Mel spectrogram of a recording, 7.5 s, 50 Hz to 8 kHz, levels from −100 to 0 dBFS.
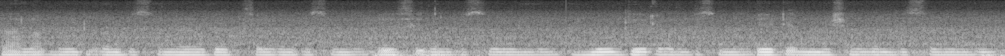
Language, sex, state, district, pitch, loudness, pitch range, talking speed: Telugu, male, Andhra Pradesh, Anantapur, 140 Hz, -17 LUFS, 140-145 Hz, 120 wpm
